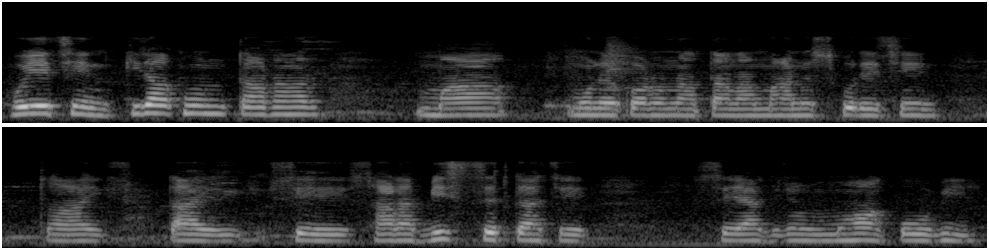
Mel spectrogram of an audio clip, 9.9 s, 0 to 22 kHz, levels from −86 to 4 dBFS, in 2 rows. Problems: background sounds at intervals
